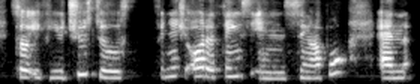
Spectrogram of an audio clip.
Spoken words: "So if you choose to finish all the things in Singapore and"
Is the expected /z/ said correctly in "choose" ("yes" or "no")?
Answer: no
